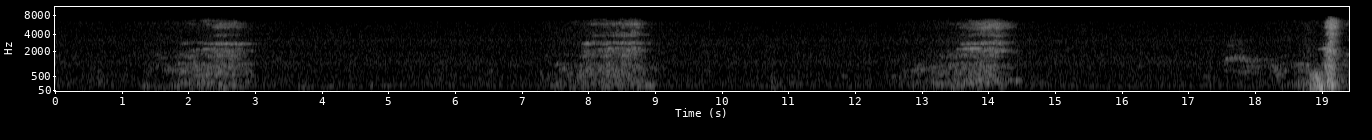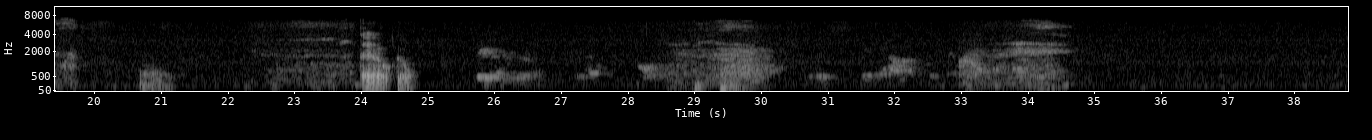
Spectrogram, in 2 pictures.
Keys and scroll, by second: 3.4 Tab, 4.4-6.8 typing, 8.5 ctrl+space, 9.2 ctrl+v, 9.8 v, 10.7 t, 13.9-16.5 typing, 18.2-19.5 typing, 22.7-26.4 typing, 27.6 ctrl+shift+a, 27.8 ctrl+shift+s, 30.9 r.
